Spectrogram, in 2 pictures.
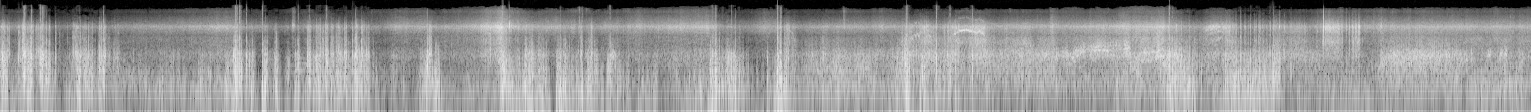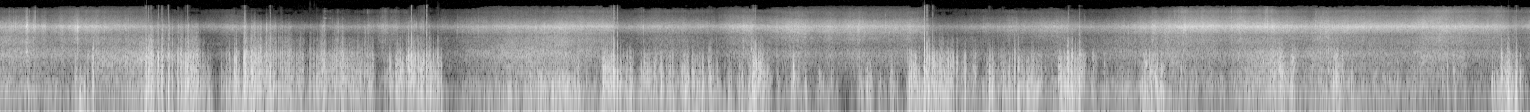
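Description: Wind rushing and buffeting over the microphone in irregular gusts, with frequent sudden loud swells, during a fast descent under a paraglider's deployed reserve parachute.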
